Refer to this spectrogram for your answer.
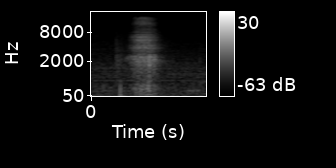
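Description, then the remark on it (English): A single quick nasal sniffle from someone with the sniffles, a short breathy hiss lasting about a quarter second, fairly quiet, with no talking around it. “I got the sniffles this morning.”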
